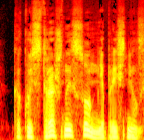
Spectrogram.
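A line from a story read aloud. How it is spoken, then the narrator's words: Plain. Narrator (Russian): сказал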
